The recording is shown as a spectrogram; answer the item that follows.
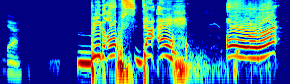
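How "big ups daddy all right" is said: high, loud, hammed-up mock British accent. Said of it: "I can't tell what accent you're going for".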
